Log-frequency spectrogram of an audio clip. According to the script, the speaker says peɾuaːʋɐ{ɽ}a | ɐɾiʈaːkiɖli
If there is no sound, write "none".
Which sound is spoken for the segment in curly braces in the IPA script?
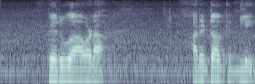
ɽ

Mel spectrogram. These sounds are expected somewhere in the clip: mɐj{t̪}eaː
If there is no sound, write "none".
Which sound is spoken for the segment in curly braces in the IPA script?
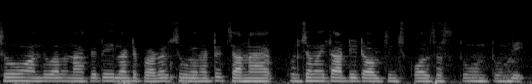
t̪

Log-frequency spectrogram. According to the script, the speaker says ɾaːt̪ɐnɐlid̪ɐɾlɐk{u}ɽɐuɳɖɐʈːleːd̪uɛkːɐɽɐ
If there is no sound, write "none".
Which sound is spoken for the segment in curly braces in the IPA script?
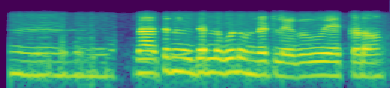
uː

